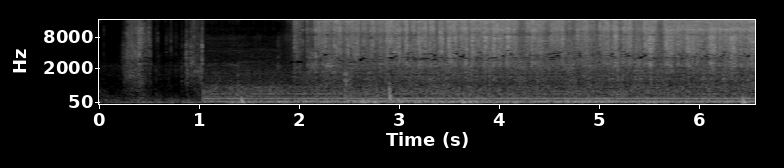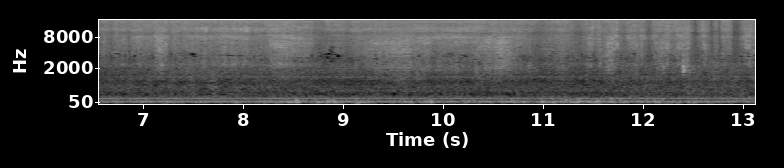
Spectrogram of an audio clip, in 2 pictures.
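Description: A pressure washer motor hums steadily.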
